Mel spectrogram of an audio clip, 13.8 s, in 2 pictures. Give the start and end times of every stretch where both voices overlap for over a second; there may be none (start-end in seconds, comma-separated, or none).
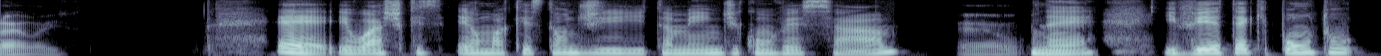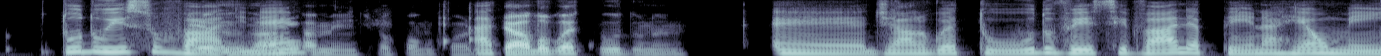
none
